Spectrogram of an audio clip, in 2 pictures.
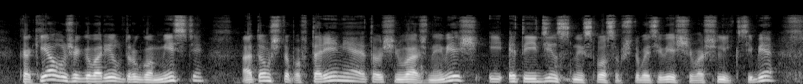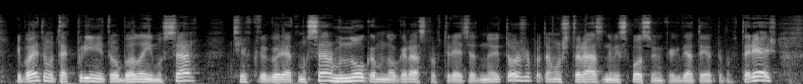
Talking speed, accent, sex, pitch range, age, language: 185 wpm, native, male, 110-170 Hz, 50-69, Russian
